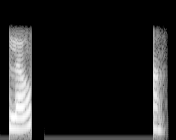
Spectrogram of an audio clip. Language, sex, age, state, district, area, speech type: Malayalam, female, 30-45, Kerala, Pathanamthitta, rural, conversation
